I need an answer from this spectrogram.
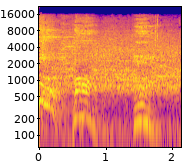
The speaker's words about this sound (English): Look at that crowd pop. Listen to that crowd.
